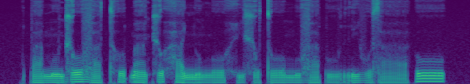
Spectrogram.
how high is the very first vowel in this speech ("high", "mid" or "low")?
low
